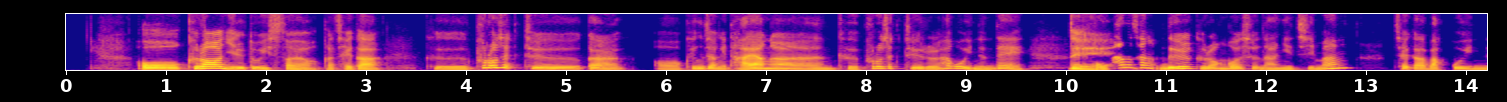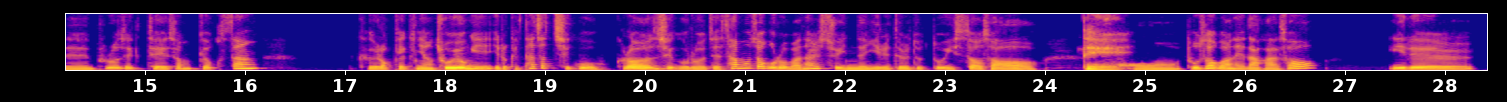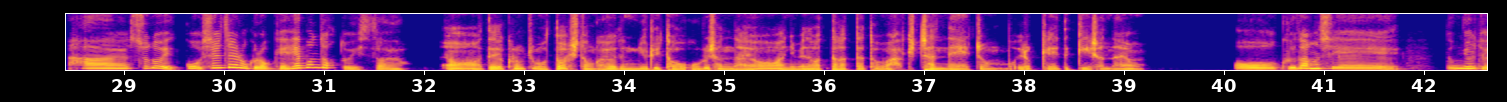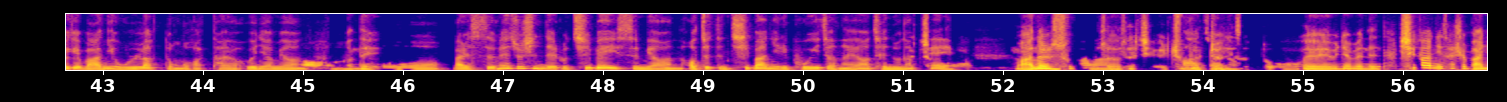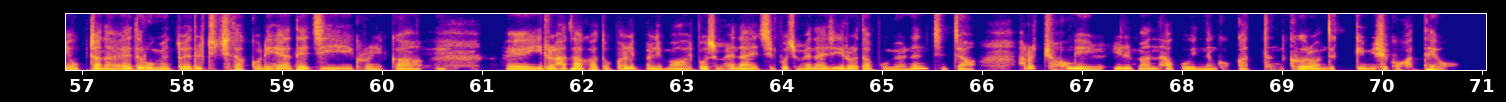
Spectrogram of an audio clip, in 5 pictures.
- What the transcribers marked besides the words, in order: none
- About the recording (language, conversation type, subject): Korean, advice, 일과 가족의 균형을 어떻게 맞출 수 있을까요?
